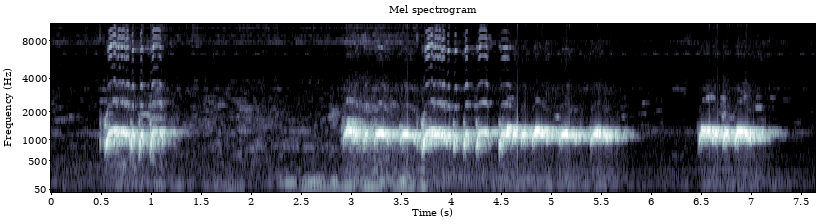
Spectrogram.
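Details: Local zebra dove song played as a lure to make other doves answer: three trilled, rapidly pulsed cooing phrases at a steady mid pitch, the middle one long and run together, with brief low rumbling between.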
